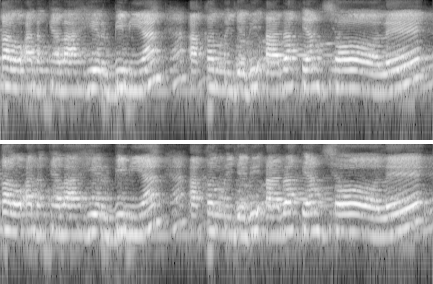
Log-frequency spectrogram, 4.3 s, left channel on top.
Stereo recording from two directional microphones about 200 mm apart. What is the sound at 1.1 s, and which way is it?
A woman's voice, 5° left (ahead or behind).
